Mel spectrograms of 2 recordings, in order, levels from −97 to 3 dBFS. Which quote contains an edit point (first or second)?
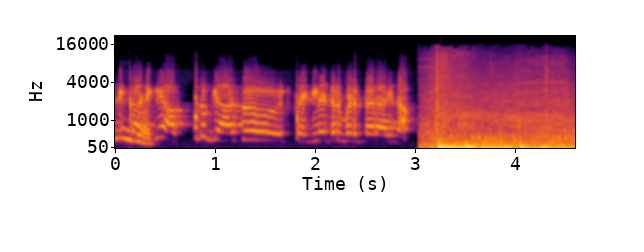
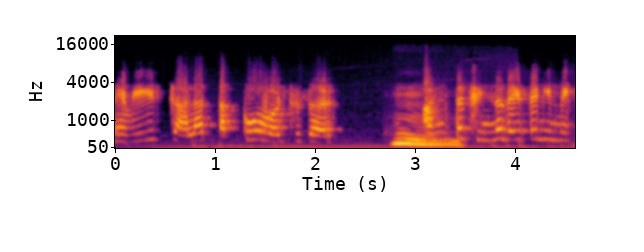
first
